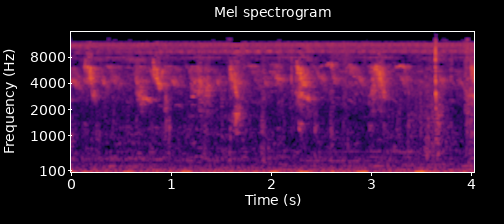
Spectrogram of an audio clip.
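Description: Small birds chirping in a rapid series of short, falling notes, several a second. Low dull thuds sound underneath.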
